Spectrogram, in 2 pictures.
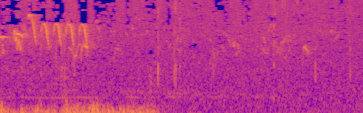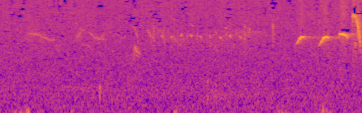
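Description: Wild birds chirping and singing: a quick run of high notes near the start and again near the end, with a few scattered chirps between. A low rumble fills the first second and a half.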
